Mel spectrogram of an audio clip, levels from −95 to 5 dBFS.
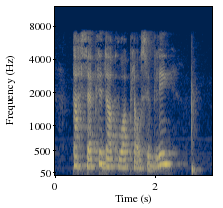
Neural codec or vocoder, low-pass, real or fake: none; 7.2 kHz; real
